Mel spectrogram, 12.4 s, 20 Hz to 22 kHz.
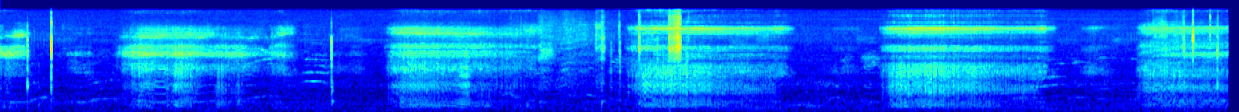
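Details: Snoring: rhythmic, raspy breath noises about every two to three seconds, roughly 25 cycles a minute, with a fluttering rattle on some breaths.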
